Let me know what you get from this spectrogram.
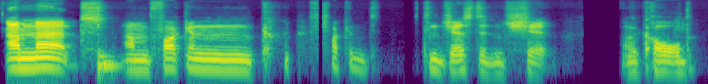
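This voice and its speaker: A man's voice: medium pitch, steady tone, takes it slowly, fairly bright tone. A man co-hosting a stream who has a cold and is congested, talking bluntly and swearing a lot. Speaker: stream co-host.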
